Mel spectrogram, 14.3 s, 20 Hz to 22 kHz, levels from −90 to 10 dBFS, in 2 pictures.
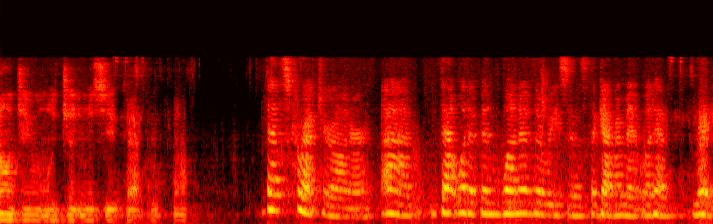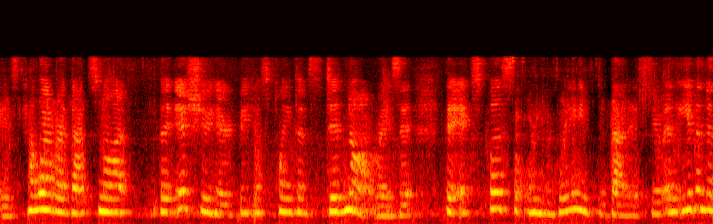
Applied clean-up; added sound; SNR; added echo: neural separator model SepFormer DNS4.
